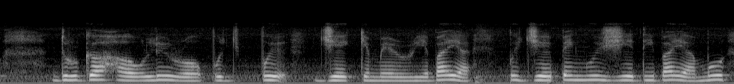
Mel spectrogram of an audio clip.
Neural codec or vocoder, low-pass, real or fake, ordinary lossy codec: none; 7.2 kHz; real; none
